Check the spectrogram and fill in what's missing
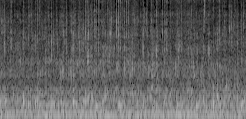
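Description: Cold water pouring steadily from a public drinking fountain in Milan as someone washes their hands, a continuous close splashing rush with no talking.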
